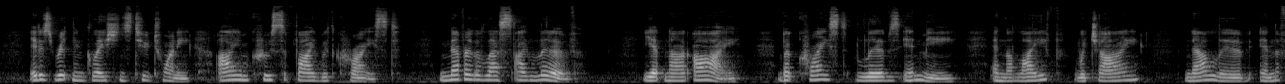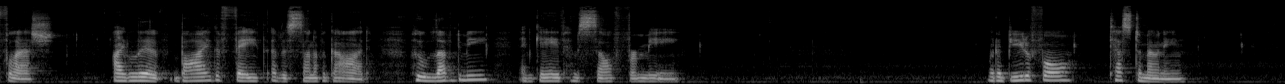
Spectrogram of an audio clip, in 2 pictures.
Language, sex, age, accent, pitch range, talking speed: English, female, 40-59, American, 150-190 Hz, 125 wpm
